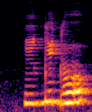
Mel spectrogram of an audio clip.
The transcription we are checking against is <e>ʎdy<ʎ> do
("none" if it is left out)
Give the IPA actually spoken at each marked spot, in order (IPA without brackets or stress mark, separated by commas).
i, none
